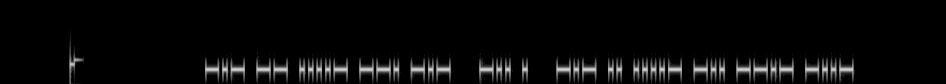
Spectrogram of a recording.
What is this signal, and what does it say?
Morse code, heard as a keyed tone, about 27 wpm, 700 Hz. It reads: KM4GK DE KI4DQX
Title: USA Callsign DE Callsign 28wpm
